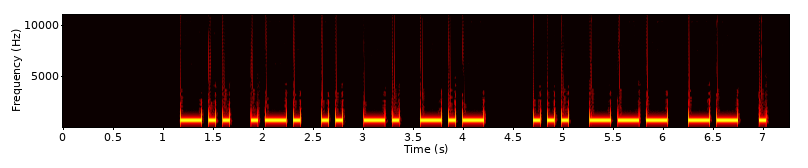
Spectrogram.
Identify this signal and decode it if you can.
Morse code, heard as a keyed tone, about 17 wpm, 700 Hz. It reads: DRINK SOME
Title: Sentences from Top 1500 Words 17wpm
